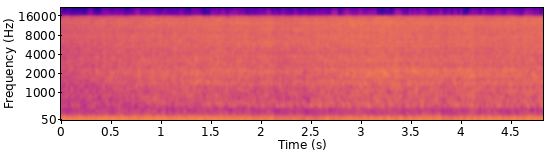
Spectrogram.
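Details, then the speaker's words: 1959 Chevy El Camino after head removal for suspected head gasket or cracked head overheating: low, even idle rumble with a steady beat, no knocking or ticking, earlier noise gone; normal idle. "Yeah, she quieted up, too. She smoothed out and was all quiet where she was making that noise before."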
